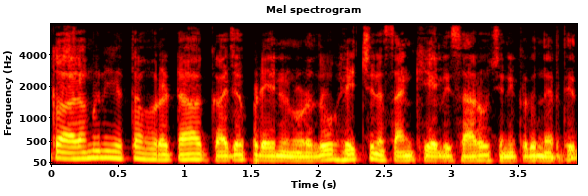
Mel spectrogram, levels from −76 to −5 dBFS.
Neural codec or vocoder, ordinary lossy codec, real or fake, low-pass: codec, 16 kHz, 4 kbps, FreqCodec, larger model; none; fake; none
